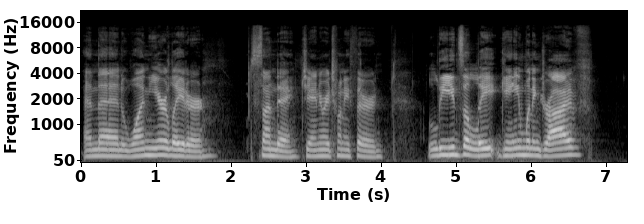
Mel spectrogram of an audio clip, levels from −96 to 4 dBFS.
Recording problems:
none

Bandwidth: 14.5 kHz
